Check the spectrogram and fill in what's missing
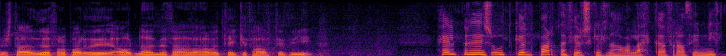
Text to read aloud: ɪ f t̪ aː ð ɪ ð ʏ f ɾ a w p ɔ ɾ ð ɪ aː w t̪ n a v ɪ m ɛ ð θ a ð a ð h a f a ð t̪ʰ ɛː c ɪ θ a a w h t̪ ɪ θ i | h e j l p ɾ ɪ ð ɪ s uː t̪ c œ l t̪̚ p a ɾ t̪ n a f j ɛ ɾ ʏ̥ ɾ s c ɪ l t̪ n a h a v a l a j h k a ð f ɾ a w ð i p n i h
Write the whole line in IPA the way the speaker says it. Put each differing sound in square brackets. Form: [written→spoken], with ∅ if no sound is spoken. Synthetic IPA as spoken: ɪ [f→s] t̪ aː ð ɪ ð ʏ f ɾ a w p ɔ ɾ ð ɪ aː w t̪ n a [v→ð] ɪ m ɛ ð θ a ð a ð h a [f→v] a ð t̪ʰ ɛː c ɪ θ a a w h t̪ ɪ θ i | h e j l p ɾ ɪ ð ɪ s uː t̪ c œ l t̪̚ p a ɾ t̪ n a f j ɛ ɾ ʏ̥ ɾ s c ɪ l t̪ n a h a v a l a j h k a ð f ɾ a w [ð→θ] i [p→∅] n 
